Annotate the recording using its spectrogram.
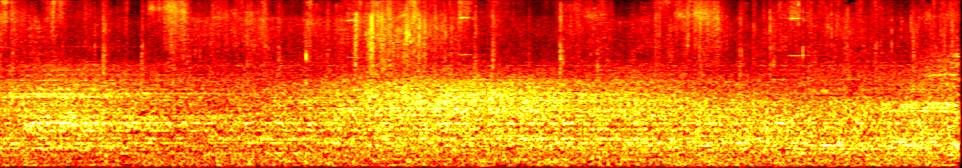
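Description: Flames crackle and hiss.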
